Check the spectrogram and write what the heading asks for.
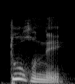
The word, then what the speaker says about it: tourner: Tourner. Same thing here, if you listen carefully, tourner. R is not that strong.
